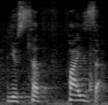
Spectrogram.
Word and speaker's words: Yousafzai: International Malala Day is celebrated every year on July 12th to salute the Pakistani activist, that's Malala Yousafzai. How do I pronounce her surname?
